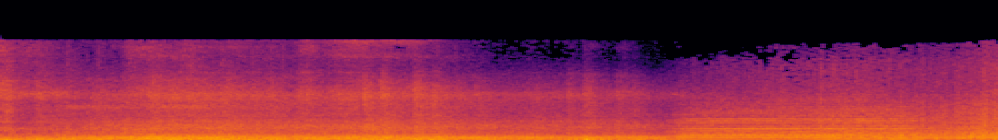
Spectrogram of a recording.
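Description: Cartoon train sound effects: a train rushing past with a rumbling clatter, then a horn sounding one long steady note for about two seconds, starting about five seconds in.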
